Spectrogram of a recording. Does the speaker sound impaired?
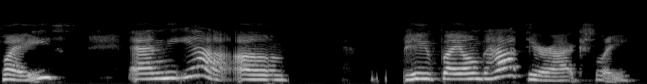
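Yes: cerebral palsy; onset at birth, needed resuscitation to breathe, diagnosed about 18 months later, physical therapy at Glen Rose Play School; always walked, atypical gait without natural rhythm, scooter for about 12 years; no speech therapy needed as child, thanks to mother.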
